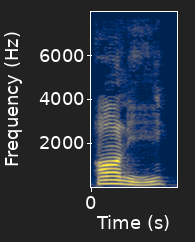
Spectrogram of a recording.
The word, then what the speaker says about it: Anne: Christiane Allen, or Anne, it's A-N-N-E with an accent mark, as she was known by some in high school, pronounced Ani, O-N-E-E, right?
